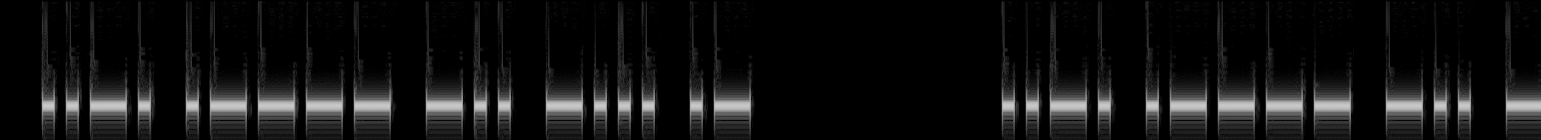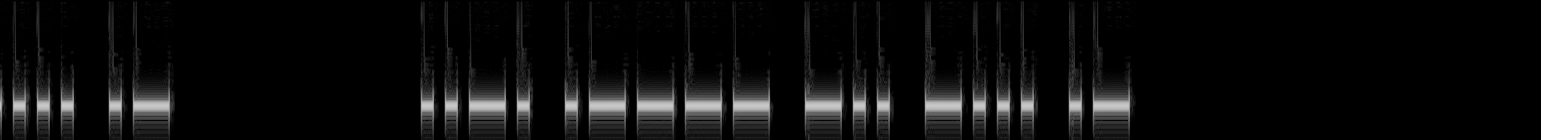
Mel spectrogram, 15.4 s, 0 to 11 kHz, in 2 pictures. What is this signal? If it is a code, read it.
Morse code, heard as a keyed tone, about 20 wpm, 700 Hz. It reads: F1DBA F1DBA F1DBA
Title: DXCC-100 Call Signs - 5 Characters - Repeated 3x - 20wpm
